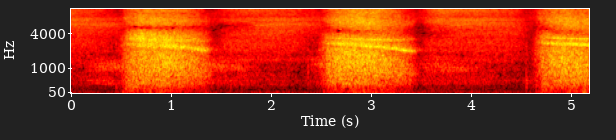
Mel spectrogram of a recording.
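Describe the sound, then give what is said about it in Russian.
Fast, forceful breaths from a kriya yoga breathing exercise: three loud, hissing bursts of air separated by quieter pauses, each lasting about a second, the last one cut off at the end. “Дышим, побыстрее. Полноценный вдох длинный.”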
